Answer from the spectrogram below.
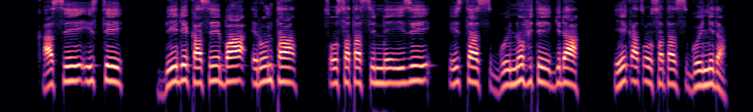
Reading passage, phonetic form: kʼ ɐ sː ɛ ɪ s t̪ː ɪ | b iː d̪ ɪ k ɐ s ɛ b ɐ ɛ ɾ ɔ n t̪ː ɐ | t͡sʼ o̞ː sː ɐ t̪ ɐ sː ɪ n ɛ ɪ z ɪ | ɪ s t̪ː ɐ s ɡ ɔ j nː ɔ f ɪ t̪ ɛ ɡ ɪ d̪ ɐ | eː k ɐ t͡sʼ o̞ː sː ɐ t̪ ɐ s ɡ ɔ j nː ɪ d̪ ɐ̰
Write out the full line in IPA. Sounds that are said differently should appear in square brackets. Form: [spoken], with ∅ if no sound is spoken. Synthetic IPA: kʼ ɐ sː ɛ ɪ s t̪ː ɪ | b iː d̪ ɪ k ɐ s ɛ b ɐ ɛ ɾ ɔ n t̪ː ɐ | t͡sʼ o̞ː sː ɐ t̪ ɐ sː ɪ [nː] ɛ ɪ z ɪ | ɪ s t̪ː ɐ s ɡ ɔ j nː ɔ f ɪ t̪ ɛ ɡ ɪ d̪ ɐ | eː [kʼ] ɐ t͡sʼ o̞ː sː ɐ t̪ ɐ s ɡ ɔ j nː ɪ d̪ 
